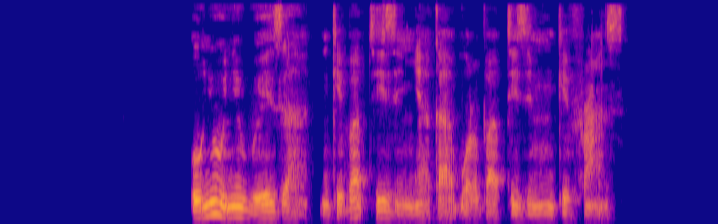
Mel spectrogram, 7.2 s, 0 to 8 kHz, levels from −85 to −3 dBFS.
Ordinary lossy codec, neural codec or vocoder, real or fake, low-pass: AAC, 32 kbps; vocoder, 44.1 kHz, 80 mel bands, Vocos; fake; 7.2 kHz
